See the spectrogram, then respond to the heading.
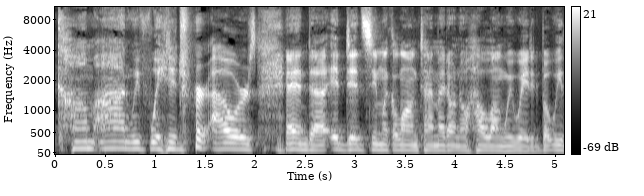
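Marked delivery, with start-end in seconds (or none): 0.0-2.0 higher-pitched, drawn-out mock pleading; retold family exasperation, stretched out; exasperated urging. Family urges a balking child after a long wait, imitated exasperation.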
